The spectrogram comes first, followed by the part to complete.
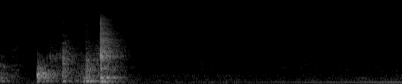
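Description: Plastic lid of a Monsieur Cuisine Connect food processor lifted off the bowl and handled, giving a few short knocks and clatters in the first second or so, then only faint room tone.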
